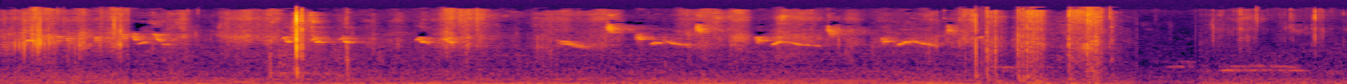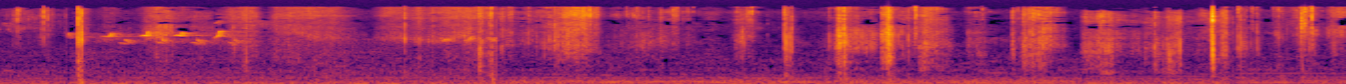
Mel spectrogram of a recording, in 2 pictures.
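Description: Birds chirping outdoors in short repeated calls over a low steady rumble, with scattered sharp clicks, more of them in the second half.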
